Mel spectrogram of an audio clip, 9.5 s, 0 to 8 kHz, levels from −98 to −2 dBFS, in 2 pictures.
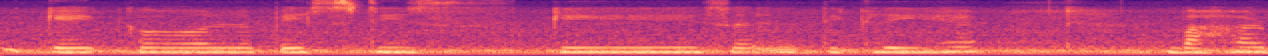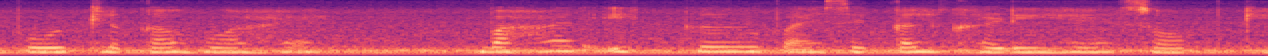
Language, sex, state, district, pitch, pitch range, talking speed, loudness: Hindi, female, Odisha, Khordha, 245 Hz, 230-270 Hz, 125 wpm, -17 LUFS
